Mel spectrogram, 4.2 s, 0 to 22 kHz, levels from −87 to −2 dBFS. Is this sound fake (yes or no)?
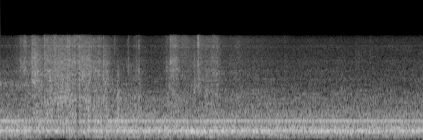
yes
